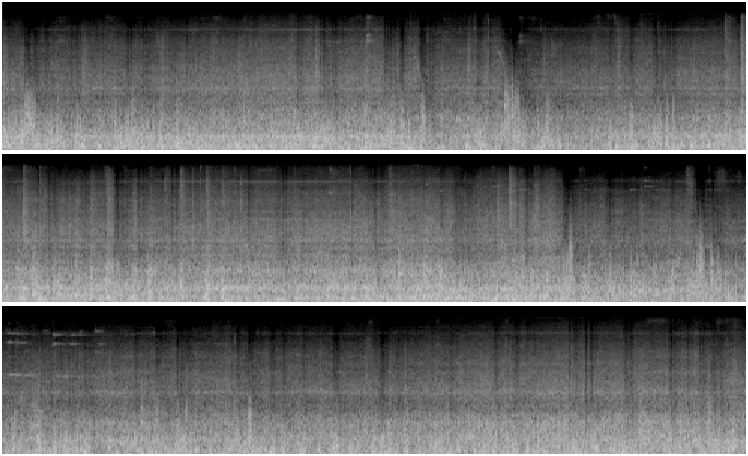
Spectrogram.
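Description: Passenger train running along the line, heard from an open window of a coach: a steady rumble of the wheels on the rails, with a few sharp knocks from the track here and there.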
